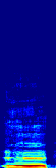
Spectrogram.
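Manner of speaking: loud grunt; hammed-up shark noise; mock shark grunt. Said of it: "the shark's going".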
